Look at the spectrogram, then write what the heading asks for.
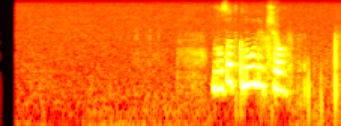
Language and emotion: Russian, neutral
